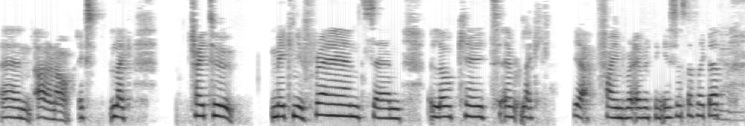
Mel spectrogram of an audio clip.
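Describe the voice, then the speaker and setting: Speaking in a Swedish accent, a woman keeps a monotone, flat intonation. She goes at a very slow pace. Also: medium pitch for a woman. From Sweden. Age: 20s. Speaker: shot putter, student athlete. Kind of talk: casual interview. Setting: remote call.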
